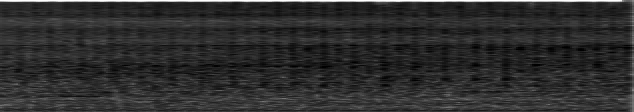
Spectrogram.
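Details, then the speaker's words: Rusty the Spryte snowcat turbodiesel after new OEM Zexel fuel injectors and copper crush washers, about half an hour of running: steady idle with even light clatter, no misses or knocks; rock solid normal idle, sound barely changed. "Rock solid. idle. I don't think it changed the sound of the motor much."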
